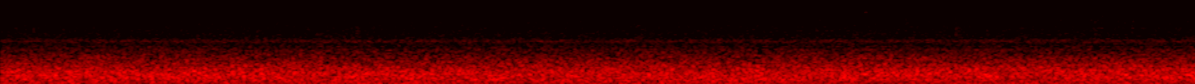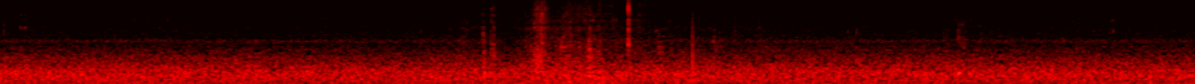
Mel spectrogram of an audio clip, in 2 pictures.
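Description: Steady broadband hiss and rumble, like wind or distant traffic, over a low hum, with a few brief clicks near the end and no animal calls.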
